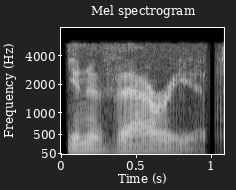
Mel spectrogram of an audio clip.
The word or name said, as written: univariate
